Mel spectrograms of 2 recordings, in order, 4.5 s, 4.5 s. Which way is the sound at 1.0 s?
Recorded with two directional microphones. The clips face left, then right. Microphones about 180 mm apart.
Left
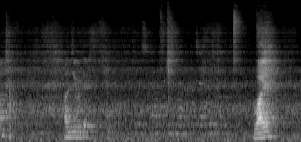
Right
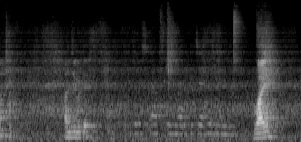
Centre (ahead or behind).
